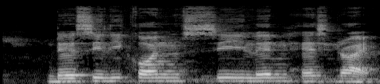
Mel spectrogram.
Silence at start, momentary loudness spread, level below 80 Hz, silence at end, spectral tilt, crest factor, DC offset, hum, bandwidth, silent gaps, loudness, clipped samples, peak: 0.5 s; 6 LU; -52 dBFS; 0 s; -4 dB/octave; 16 dB; under 0.1%; none; 16.5 kHz; none; -19 LUFS; under 0.1%; -4 dBFS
